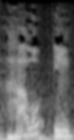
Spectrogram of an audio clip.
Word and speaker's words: Halloween: Para celebrar o Halloween, o Bartelier Gastro promove sua primeira Halloween. Não errei na pronúncia, não. É com R-A-L-O-I-N mesmo.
